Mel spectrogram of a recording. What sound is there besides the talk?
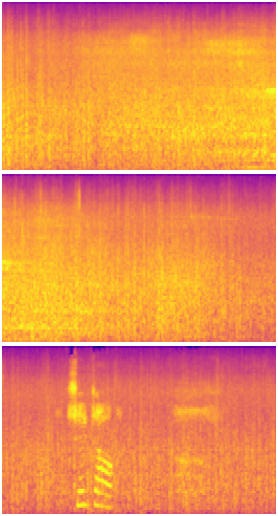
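rain falling outside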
